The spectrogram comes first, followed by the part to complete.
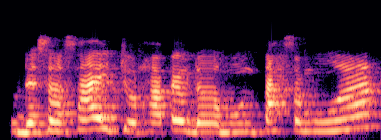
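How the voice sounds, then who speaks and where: Bright, rapid woman trainer on a call. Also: high voice. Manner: animated storytelling with playful sound effects. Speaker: personality trainer. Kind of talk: online training talk. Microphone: video call. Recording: dull lo-fi video call audio.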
